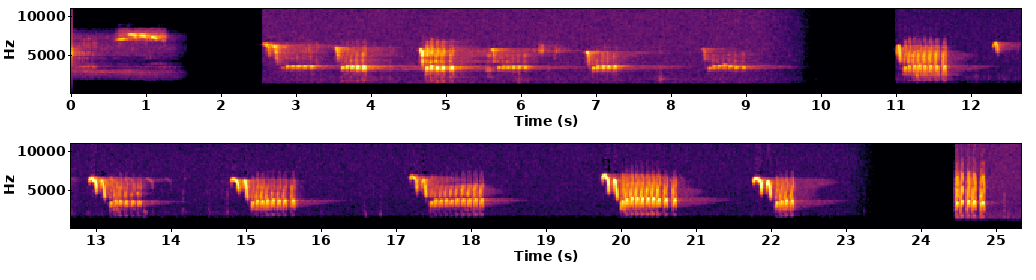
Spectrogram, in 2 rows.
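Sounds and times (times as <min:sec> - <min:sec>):
crested tit calling: 0:02.6 - 0:09.3, 0:11.0 - 0:13.8, 0:14.8 - 0:15.8, 0:17.2 - 0:18.2, 0:19.8 - 0:20.8, 0:21.8 - 0:22.4, 0:24.5 - 0:25.3.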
